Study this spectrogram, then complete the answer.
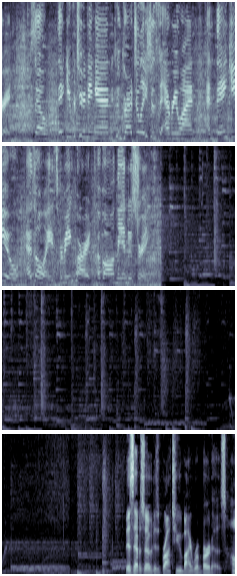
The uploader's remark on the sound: “On the Road” at the 2023 James Beard Awards in Chicago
